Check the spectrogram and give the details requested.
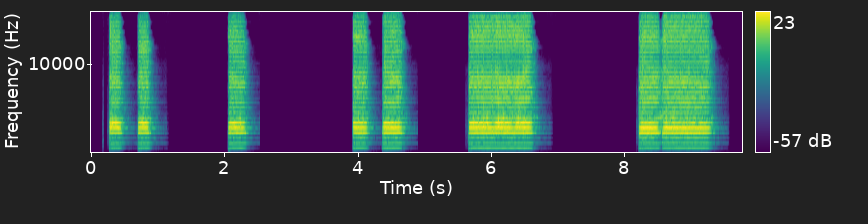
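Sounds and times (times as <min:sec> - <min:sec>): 
quick car horn beeps: 0:00.2 - 0:01.2, 0:02.0 - 0:02.6, 0:03.9 - 0:05.0, 0:05.6 - 0:07.0, 0:08.2 - 0:09.6.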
